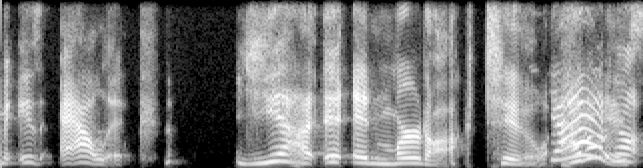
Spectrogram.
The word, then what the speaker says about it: Alec: say because it's all they say it like Alec I like like it's like an e almost I feel like the first time I heard about like the actual trial coming about I kept hearing Alex murdaugh and I was like who the hell is Alex Murdoch and then I finally heard someone say Alec Murdoch and I was like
